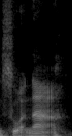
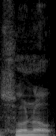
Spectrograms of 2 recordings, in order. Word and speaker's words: suona: And we end up using suona for Right, wait, wait, what scene are you talking about the beginning of that scene?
